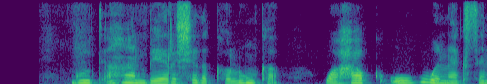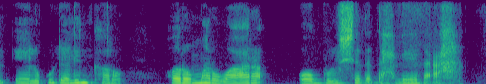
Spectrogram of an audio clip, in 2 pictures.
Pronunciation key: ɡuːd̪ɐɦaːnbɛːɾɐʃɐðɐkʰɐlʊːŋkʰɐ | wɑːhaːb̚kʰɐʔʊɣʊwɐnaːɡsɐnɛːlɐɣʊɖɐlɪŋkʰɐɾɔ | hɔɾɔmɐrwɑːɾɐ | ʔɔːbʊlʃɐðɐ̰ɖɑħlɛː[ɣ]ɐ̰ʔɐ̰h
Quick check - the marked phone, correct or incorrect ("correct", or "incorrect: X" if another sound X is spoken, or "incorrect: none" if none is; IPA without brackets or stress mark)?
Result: incorrect: ð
